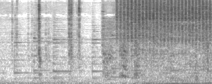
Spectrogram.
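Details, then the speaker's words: Car engine at start-up, before repair. A fast, light ticking over the idle stops when the canister purge solenoid connector is unplugged; the valve leaks when closed unpowered. The ticking is from the valve, not valve clearance. "发动机里面有哒哒哒的声音，但是我一拔掉这个插头，哎，声音立马消失了。"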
